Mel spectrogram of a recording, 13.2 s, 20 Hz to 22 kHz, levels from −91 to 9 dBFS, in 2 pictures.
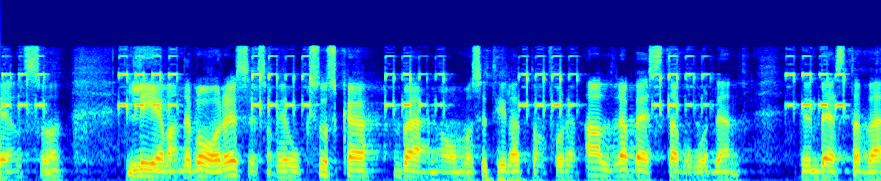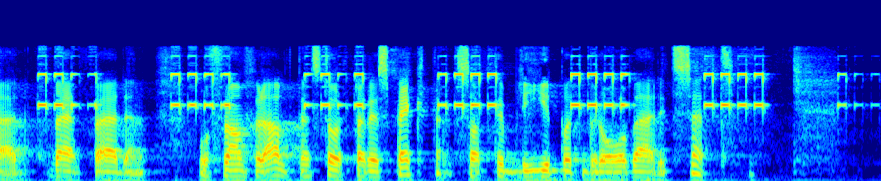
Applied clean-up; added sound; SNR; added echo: neural mask model RNNoise.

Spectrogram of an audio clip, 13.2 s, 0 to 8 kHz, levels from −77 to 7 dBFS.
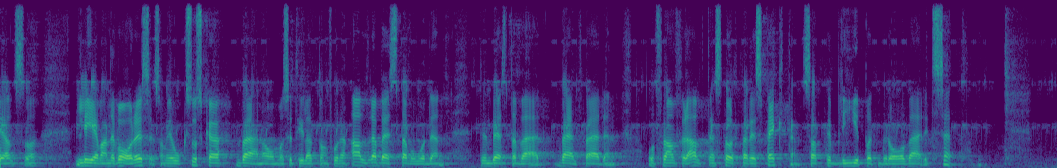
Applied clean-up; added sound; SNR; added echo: neural separator model SepFormer DNS4.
